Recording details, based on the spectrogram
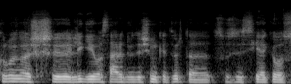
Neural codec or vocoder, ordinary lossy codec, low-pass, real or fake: none; Opus, 64 kbps; 14.4 kHz; real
